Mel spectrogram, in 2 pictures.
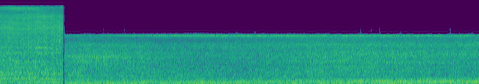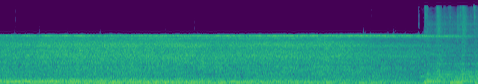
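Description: Amtrak Empire Builder passenger train rolling past close by: a steady rumble of the cars running over the track. It swells to its loudest about halfway through and eases off a little near the end.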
